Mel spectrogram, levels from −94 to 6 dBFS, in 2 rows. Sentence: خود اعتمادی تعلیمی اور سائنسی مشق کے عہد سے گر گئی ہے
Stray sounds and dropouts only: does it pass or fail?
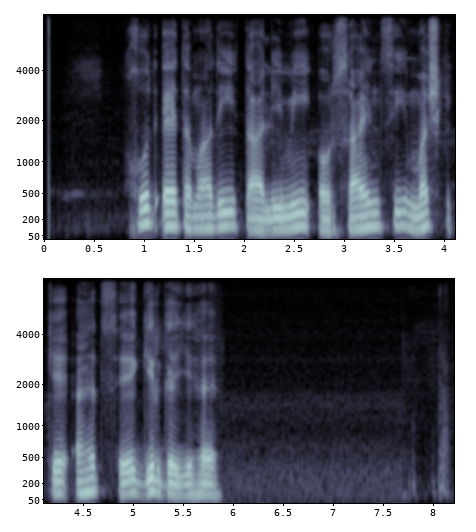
pass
